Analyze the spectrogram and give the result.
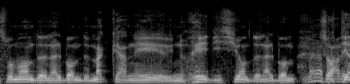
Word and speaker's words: McCartney: Celui-là, McCartney. – McCartney. – Articule. – Ah, excusez-moi, j'ai l'accent de Perpignan. – Il faut absolument que tu prononces aussi les consonnes.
